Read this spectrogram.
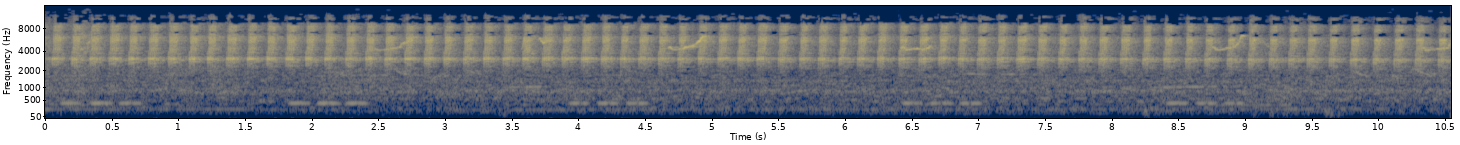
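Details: Cicada calling in summer sun in a Himalayan garden estate in Uttarakhand, India: a fast, steady pulsing buzz, about three pulses a second, with rising bird whistles and short low chirping phrases mixed in.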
